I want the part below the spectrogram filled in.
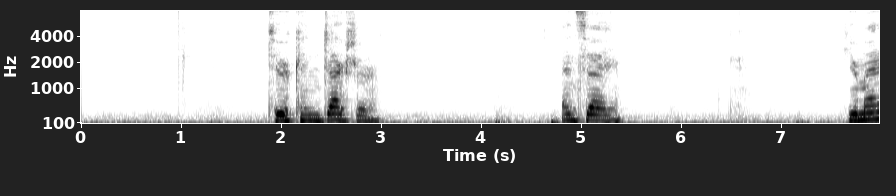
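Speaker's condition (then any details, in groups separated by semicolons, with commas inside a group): Cerebral palsy, spastic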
